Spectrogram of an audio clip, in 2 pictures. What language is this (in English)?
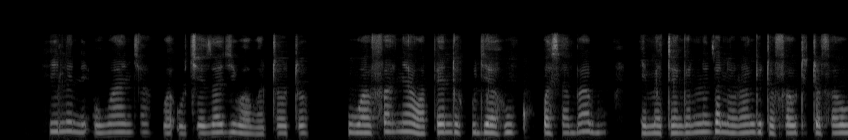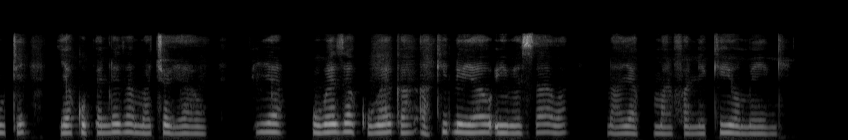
Swahili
